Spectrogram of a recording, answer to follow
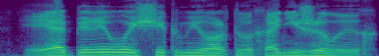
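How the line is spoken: Gloomy remark. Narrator (Russian): мрачно заметил он

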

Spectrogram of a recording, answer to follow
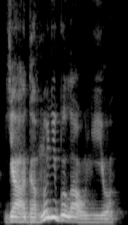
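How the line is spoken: Sighing female voice. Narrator (Russian): она вздохнула

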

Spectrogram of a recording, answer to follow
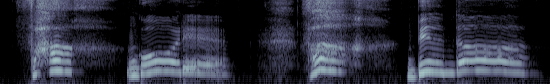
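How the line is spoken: Old women shrieking. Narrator (Russian): визжали старухи

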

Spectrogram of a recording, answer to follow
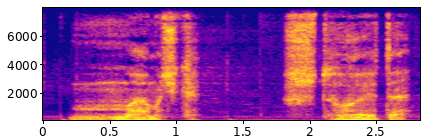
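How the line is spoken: Trembling mutter. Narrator (Russian): пробормотал трясущимися губами

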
